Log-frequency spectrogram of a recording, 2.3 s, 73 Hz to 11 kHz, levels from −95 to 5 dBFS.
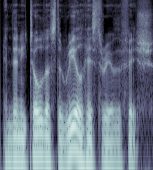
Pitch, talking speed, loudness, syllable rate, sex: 90 Hz, 285 wpm, -18 LUFS, 5.9 syllables/s, male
